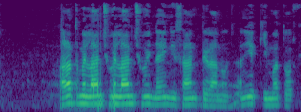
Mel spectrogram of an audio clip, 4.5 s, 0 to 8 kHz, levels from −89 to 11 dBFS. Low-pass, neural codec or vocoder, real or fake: 7.2 kHz; none; real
